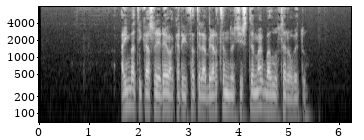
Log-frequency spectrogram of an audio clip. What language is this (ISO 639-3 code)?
eus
